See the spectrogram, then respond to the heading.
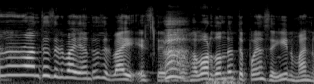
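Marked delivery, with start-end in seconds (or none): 0.0-1.3 high, loud urgent stop; urgent interruption. Real, not acted. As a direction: jump in before the goodbye.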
